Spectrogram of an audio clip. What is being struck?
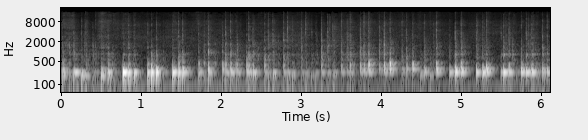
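Wooden acoustic guitar back panel.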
